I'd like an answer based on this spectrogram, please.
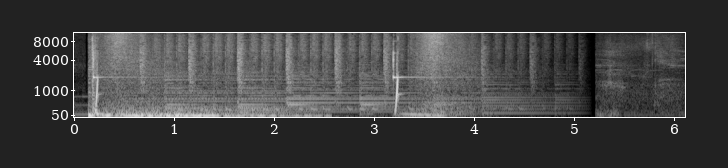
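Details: Music with chimes and swooshing effects plays, with no animal sound heard.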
